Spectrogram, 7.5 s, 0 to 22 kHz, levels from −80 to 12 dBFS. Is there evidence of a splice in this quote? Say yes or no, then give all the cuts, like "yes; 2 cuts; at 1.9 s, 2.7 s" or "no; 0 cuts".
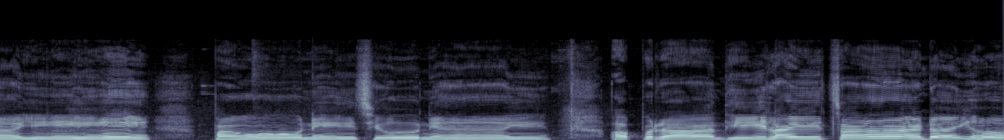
no; 0 cuts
